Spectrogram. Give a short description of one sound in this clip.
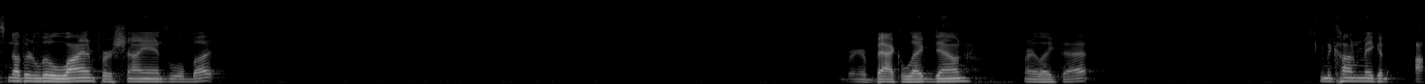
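A young man talks calmly into a microphone, pausing between phrases.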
